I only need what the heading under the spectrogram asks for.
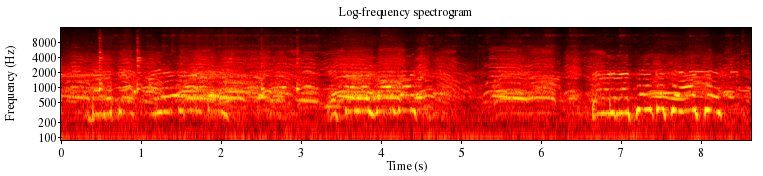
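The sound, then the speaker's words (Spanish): A crowd chants during a protest march at the Hemiciclo a Juárez. Loud voices shout slogans together in several rhythmic phrases separated by short pauses. “Ya estamos aquí justamente en el hemiciclo a Juárez, hemos alcanzado la vanguardia de la movilización. Escuchemos más de esta atmósfera sonora”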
